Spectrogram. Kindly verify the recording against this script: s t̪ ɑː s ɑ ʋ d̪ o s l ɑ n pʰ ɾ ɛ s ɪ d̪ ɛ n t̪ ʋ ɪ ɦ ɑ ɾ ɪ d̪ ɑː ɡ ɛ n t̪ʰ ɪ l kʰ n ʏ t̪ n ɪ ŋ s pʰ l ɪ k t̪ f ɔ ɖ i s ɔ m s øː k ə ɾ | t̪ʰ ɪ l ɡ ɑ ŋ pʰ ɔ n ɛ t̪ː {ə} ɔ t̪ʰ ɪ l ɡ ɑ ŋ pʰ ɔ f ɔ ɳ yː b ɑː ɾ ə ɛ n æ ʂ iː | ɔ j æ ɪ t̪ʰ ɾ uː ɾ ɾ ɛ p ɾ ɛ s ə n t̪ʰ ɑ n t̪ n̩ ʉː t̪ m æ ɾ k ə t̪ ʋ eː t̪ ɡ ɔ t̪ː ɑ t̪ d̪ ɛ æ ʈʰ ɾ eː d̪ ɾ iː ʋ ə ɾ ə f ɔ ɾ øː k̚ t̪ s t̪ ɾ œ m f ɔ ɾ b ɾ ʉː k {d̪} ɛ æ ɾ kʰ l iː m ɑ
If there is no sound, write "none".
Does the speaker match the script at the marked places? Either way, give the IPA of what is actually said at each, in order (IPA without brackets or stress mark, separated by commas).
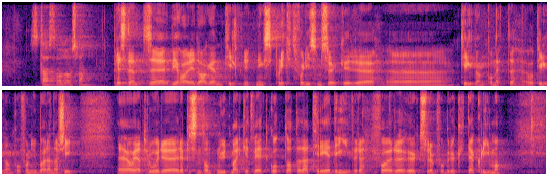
ə, d̪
